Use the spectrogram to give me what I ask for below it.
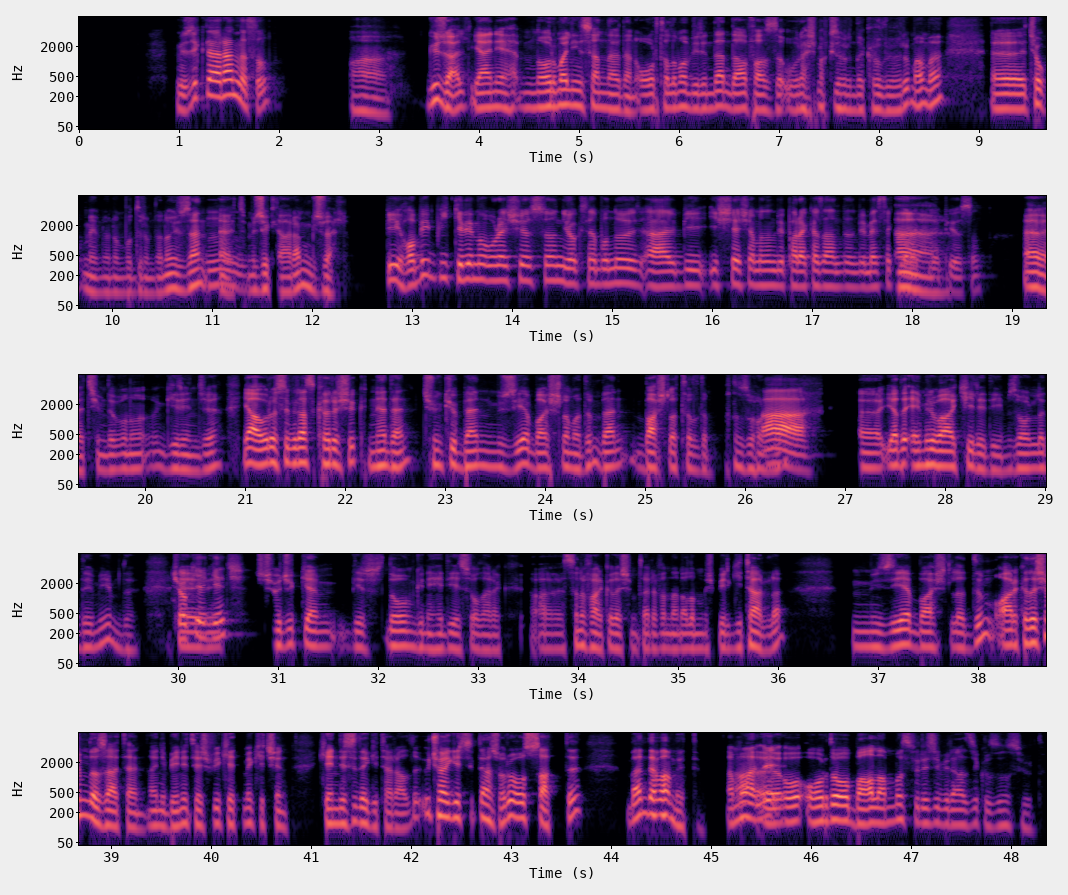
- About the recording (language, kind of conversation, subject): Turkish, podcast, Kendi müzik tarzını nasıl keşfettin?
- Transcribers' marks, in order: other background noise; laughing while speaking: "uğraşmak"; laughing while speaking: "zorla"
